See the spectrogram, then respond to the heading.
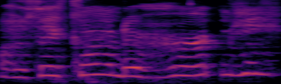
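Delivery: acted scared, nervous tone. Acting out an imagined Naruto scene, the speaker voices another person; imitating Manuel getting scared. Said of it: "As Manuel would get scared".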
